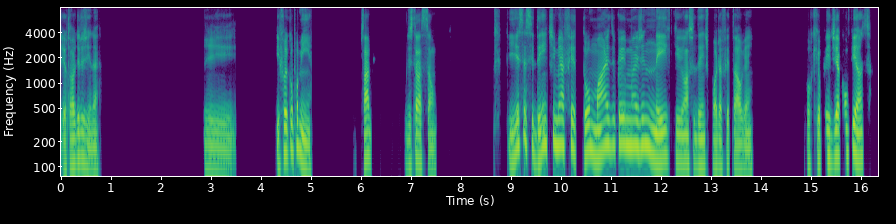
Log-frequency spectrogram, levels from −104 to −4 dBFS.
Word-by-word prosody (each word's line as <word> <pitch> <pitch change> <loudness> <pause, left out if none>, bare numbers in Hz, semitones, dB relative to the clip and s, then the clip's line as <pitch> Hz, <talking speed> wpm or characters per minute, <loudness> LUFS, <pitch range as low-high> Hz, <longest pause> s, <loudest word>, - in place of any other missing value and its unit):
Eu - - -2
estava 110 0 0
dirigindo. 115 -10 -1
É. 85 - -6 2.1
E 85 -4 -5 0.8
e - - -2
foi 150 - +4
culpa 160 +4 0
minha 105 - +1 1.0
sabe, 125 0 +3 0.7
distração. 105 -6 -1 1.5
E 120 +6 -1
esse 180 +5 +1
acidente 175 - 0
me 180 0 +3
afetou 165 -4 +1
mais 155 +4 +2
do 180 0 -4
que 190 - 0
eu 190 - +5
imaginei 175 -8 +3
que 120 -1 -1
um - - +1
acidente 110 -1 -1
pode - - -1
afetar 90 - -2
alguém. 85 -2 -1 1.1
Porque 110 +2 -4
eu - - +2
perdi 135 0 +1
a 135 - +7
confiança. 140 -2 +1
130 Hz, 115 wpm, -26 LUFS, 105-165 Hz, 2.1 s, a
